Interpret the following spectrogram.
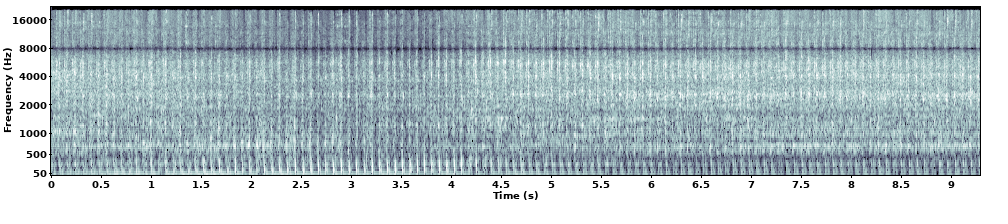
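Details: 2003 Honda CRF450 four-stroke, first start after engine rebuild for seized connecting rod and blown rod bearing, started without choke: crisp, even single-cylinder beat at steady idle, no knocks or ticks; normal idle.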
